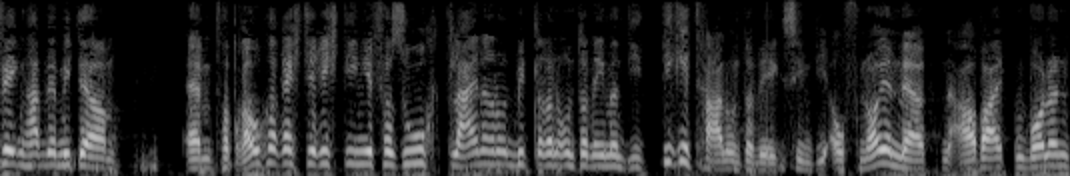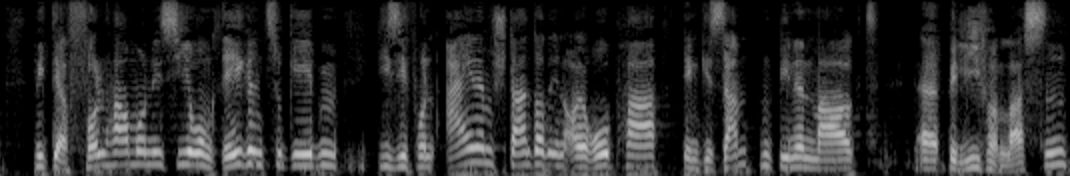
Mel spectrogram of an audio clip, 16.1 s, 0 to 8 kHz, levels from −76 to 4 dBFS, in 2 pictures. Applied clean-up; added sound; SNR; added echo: neural mask model RNNoise.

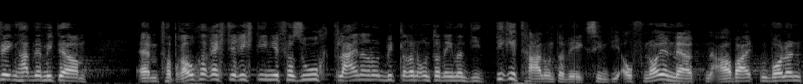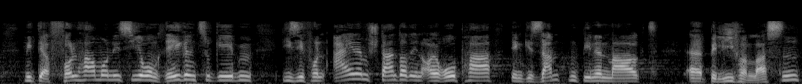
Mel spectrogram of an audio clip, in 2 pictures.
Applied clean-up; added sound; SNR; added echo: none; none; none; none.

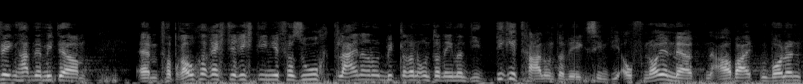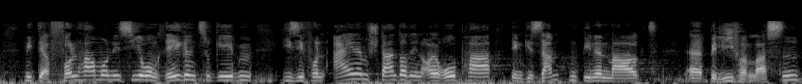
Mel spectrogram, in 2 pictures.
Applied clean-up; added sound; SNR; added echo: none; Wind; 15 dB; none.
